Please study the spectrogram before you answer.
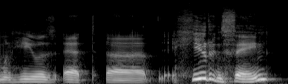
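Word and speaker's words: Heerenveen: he was at uh here insane as we would pronounce it in Holland um some of the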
